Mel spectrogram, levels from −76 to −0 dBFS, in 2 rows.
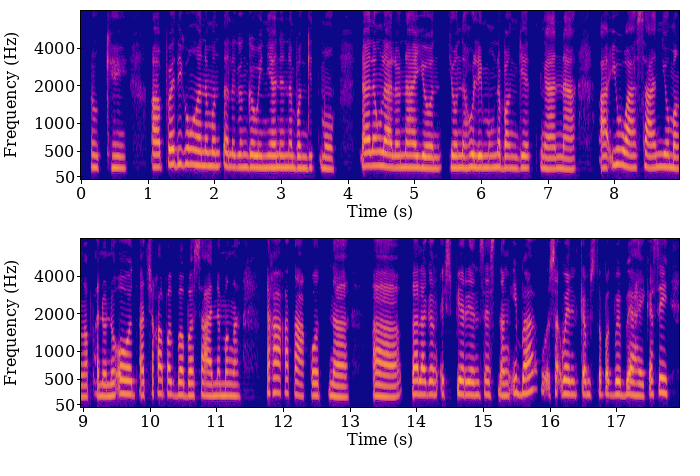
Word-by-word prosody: Okey. 210 -1 -4 0.3
Ah, 220 0 +3
puwede 270 +2 +1
ko 275 -1 +1
nga 255 - +3
naman 240 -1 0
talagang 220 -1 -2
gawin 215 -1 +2
'yan 215 +1 +3
na 215 - +1
nabanggit 205 0 -2
mo. 190 -2 -2 0.3
Lalong-lalo 235 -3 +2
na 215 -1 +2
'yon 200 -2 +1 0.2
'yon 210 0 +2
na 205 - 0
huli 215 0 +4
mong 210 +1 -1
nabanggit 205 0 -2
nga 190 -1 +1
na, 190 -2 -1 0.3
ah, 210 0 +1
iwasan 225 -4 +1
'yong 225 - +2
mga 195 -1 -1
panonood 215 +4 +2
at 220 - 0
saka 245 0 -1
pagbabasa 220 -2 +1
ng 215 - -1
mga 210 -1 -1 0.5
nakakatakot 230 -5 0
na, 190 -3 +1 0.3
ah, 195 -1 +2 0.2
talagang 235 -1 +3
experiences 230 -2 -1
ng 215 +3 -2
iba? 260 +4 +2
O - - -6
sa 255 - -1
when 240 -1 +3
it 230 - -7
comes 230 -1 -2
to - - -6
pagbibiyahe 220 -2 +1
kasi 255 +1 +1
215 Hz, 155 wpm, -23 LUFS, 210-235 Hz, 0.5 s, huli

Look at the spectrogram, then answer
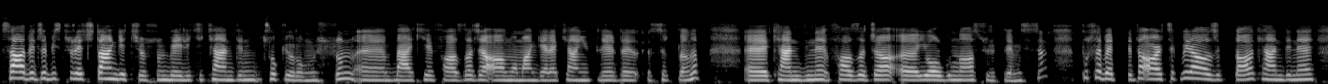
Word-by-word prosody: Sadece 275 -2 +6
bir 260 - -7
süreçten 260 0 +5
geçiyorsun, 210 -3 -4
belli 200 -1 -2
ki 210 +2 -15
kendin 205 -1 0
çok 240 -2 -6
yorulmuşsun. 195 +7 -6
Eee, 200 -3 -2
belki 195 +1 -1
fazlaca 200 +2 0
almaman 195 -1 0
gereken 190 +1 -1
yükleri 195 0 -6
de 195 -1 -5
sırtlanıp, 205 +7 -7 0.4
eee, 200 0 +5
kendini 205 0 +4
fazlaca, 215 0 0
eee, 200 -1 +1
yorgunluğa 205 0 -1
sürüklemişsin. 180 - -10 0.4
Bu - - -10
sebeple 260 -8 -3
de - - -2
artık 250 +2 +2
birazcık 255 -7 +3
daha 225 +3 +2
kendine, 225 -1 -1
210 Hz, 135 wpm, -20 LUFS, 195-235 Hz, 0.4 s, Sadece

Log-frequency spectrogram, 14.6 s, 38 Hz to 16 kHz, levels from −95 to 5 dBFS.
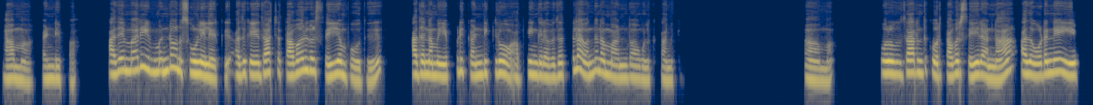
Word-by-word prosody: ஆமா, 170 -3 -3 0.2
கண்டிப்பா. 175 -4 -5 0.5
அதே 275 +5 +2
மாரி 305 +5 +1 0.2
ம - - +2
இன்னும் 330 +4 +2
ஒரு 260 - +1
சூழ்நிலை 230 -5 +6
இருக்கு. 175 - -9
அதுக 235 +3 -1
ஏதாவது 250 +2 -1
தவறுகள் 270 +4 +1
செய்யும்போது, 185 -8 +1 0.6
அதை 230 0 +2
நம்ம 215 -1 +2
எப்படி 255 +7 -6
கண்டிக்கிறோம்? 235 0 +1
அப்படிங்க்கிற 215 +2 -1
விதத்தில 220 +9 -2
வந்து 235 +6 -2
நம்ம 220 -3 -1
அன்பை 185 +1 -3
அவங்களுக்கு 165 -2 -7
காண்பிக்கிறது. 160 -1 -7 1.8
ஆமா. 155 -1 -4 0.7
ஒரு 240 0 +7
உதாரணத்துக்கு 250 +1 +1
ஒரு 210 - -12
தவறு 235 +4 +1
செய்றான்னா, 195 -5 +2 0.3
அதை 235 -1 +5
உடனே 245 +4 +2 0.2
ஏப் 215 +1 +1
220 Hz, 135 wpm, -19 LUFS, 185-245 Hz, 1.8 s, ஒரு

